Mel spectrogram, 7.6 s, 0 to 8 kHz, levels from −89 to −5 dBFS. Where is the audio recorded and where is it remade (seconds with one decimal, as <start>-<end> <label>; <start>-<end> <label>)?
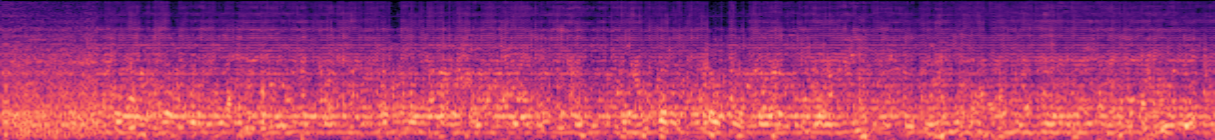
0.0-0.6 recorded; 0.6-7.6 remade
